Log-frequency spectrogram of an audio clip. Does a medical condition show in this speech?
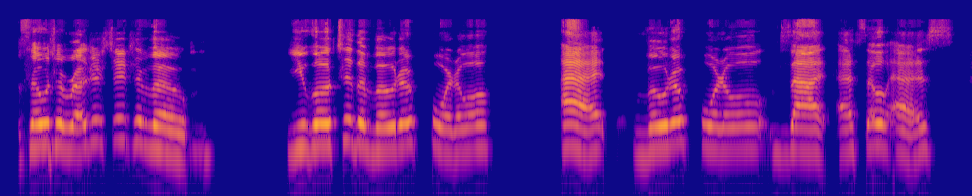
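Yes: cerebral palsy.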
